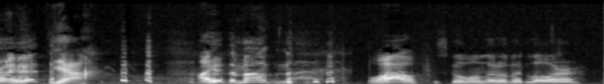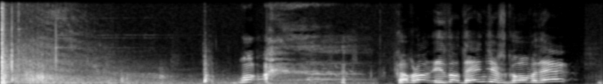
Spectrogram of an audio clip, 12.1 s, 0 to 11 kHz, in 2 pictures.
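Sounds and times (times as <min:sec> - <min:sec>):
rifle shot: 0:06.0 - 0:08.5.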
